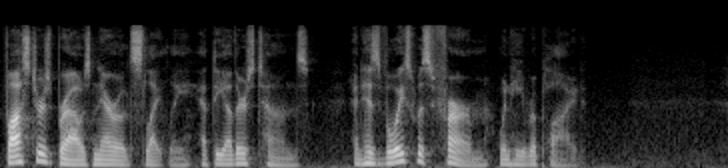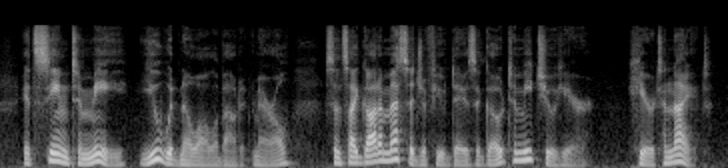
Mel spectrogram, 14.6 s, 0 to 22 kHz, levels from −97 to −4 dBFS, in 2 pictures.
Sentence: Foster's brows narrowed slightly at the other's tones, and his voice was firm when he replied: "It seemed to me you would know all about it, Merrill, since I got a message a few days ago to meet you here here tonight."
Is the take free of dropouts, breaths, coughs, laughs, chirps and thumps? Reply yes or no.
yes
